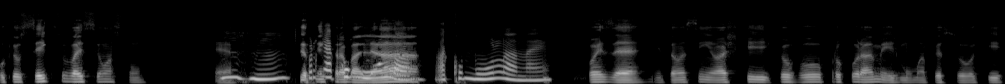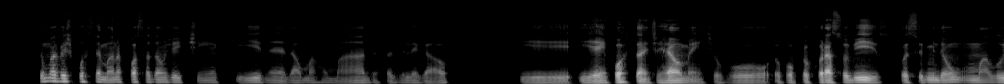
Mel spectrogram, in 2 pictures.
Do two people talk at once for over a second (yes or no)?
yes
